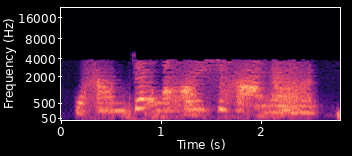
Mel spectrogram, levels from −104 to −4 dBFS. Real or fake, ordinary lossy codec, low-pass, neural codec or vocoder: fake; AAC, 16 kbps; 19.8 kHz; codec, 44.1 kHz, 0.9 kbps, DAC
